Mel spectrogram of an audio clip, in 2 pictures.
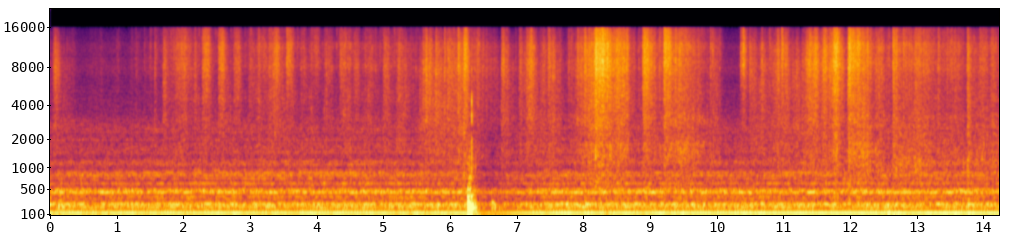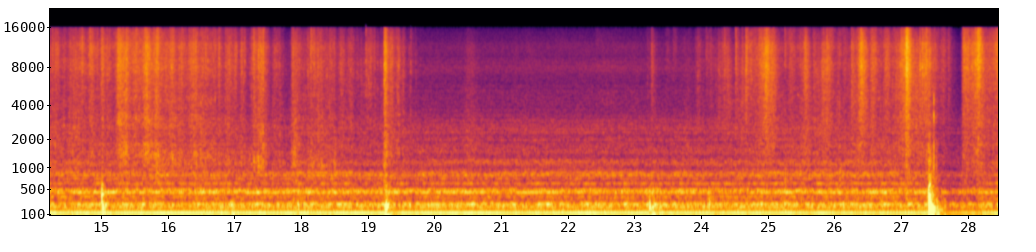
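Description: Aluminium foil crinkling and rustling as a brisket is wrapped in it by hand, over a steady electrical hum from kitchen equipment. Two sharp thumps stand out, one about six seconds in and one near the end.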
